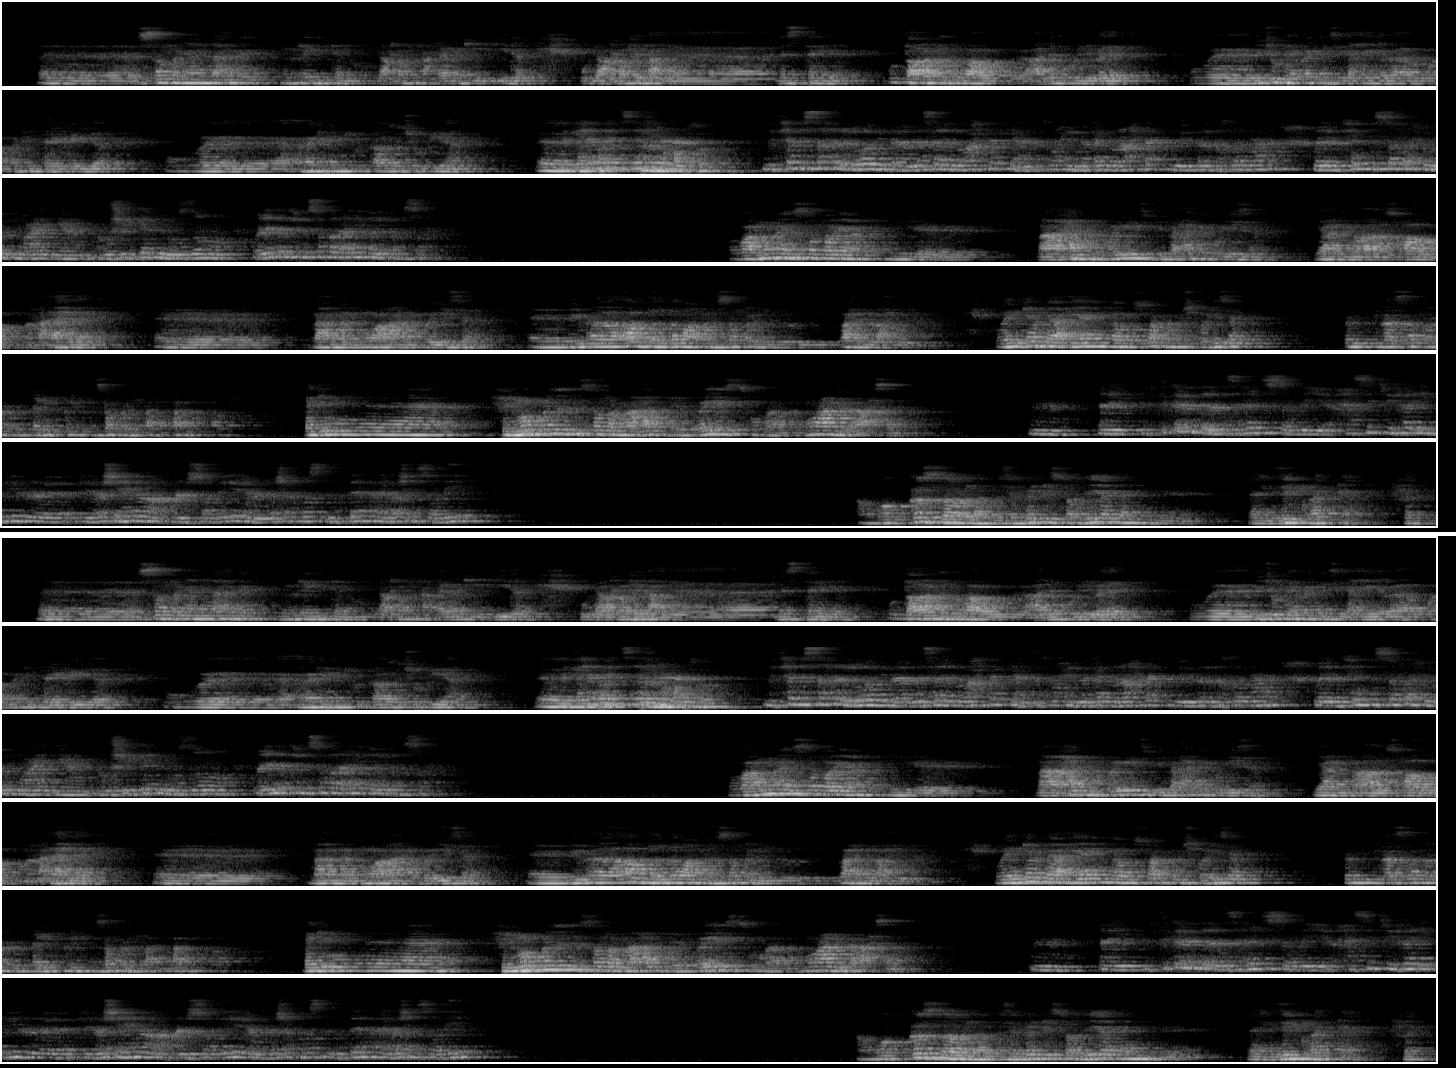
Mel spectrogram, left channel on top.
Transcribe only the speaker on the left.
بتحب
تسافر
بتحب السفر اللي هو بيبقى مثلا لوحدك يعني انت تروح المكان براحتك ب- انت اللي تختاره براحتك ولا بتحب السفر في مجموعات يعني او شركات منظمة ولا انت بتحب السفر انهي طريقة في السفر
امم طيب تفتكر انت لما سافرت السعودية حسيت في فرق كبير آه، في العيشة هنا عن السعودية يعني العيشة في مصر مختلفة عن العيشة في السعودية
